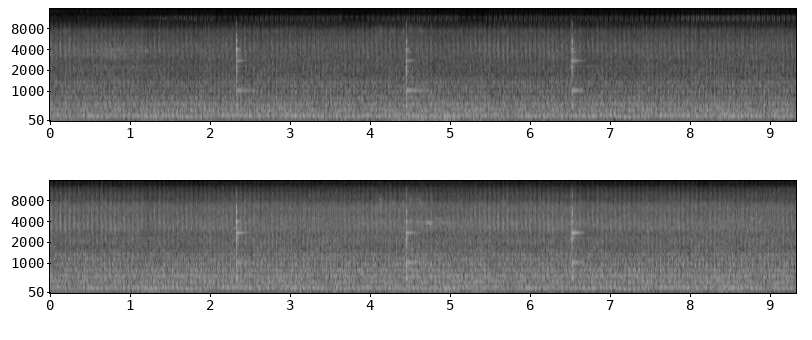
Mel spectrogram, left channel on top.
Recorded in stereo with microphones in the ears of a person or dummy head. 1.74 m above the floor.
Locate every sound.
0.0 s a helicopter: 30° right (ahead or behind)
2.3 s dishes clattering: 20° right (ahead or behind)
